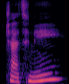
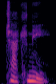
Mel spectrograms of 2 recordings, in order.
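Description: First: The middle consonant is a t sound. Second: The middle consonant is a k sound.

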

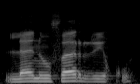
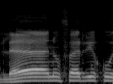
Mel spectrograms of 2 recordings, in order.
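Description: First: The vowel of the first word is short. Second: The vowel of the first word is stretched long. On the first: We surely make a distinction. The speaker calls it wrong. "They say" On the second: We make no distinction. The speaker calls it right. "Instead of saying"

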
